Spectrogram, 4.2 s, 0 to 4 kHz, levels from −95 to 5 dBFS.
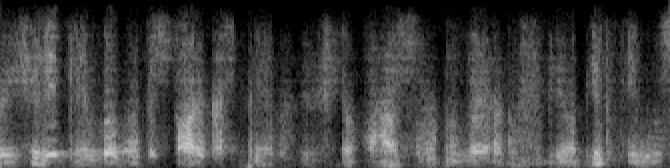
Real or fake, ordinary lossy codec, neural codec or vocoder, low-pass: fake; Opus, 16 kbps; codec, 44.1 kHz, 0.9 kbps, DAC; 3.6 kHz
